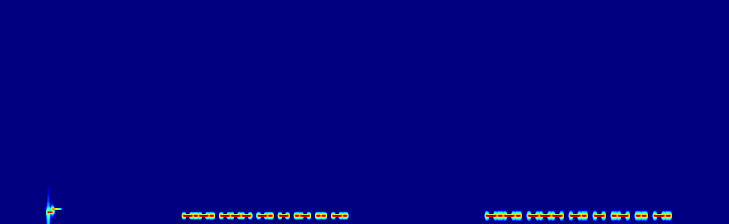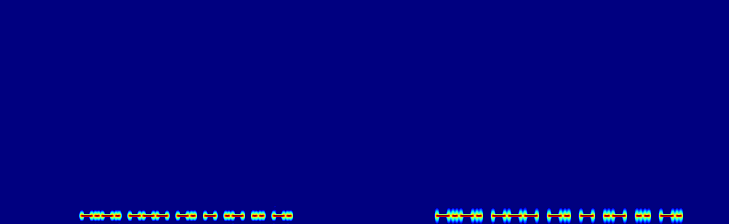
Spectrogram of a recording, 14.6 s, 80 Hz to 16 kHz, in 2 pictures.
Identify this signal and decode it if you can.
Morse code, heard as a keyed tone, about 36 wpm, 700 Hz. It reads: CONTAIN CONTAIN CONTAIN CONTAIN
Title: Speed-Racing Top 500 Words 30wpm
